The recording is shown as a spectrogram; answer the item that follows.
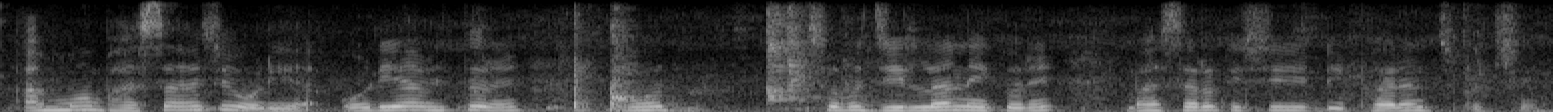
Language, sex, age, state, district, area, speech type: Odia, female, 45-60, Odisha, Sundergarh, urban, spontaneous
